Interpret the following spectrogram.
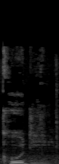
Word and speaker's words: Chode: Then she drops the name on me, pronounced Cody. Oh, but of course, it isn't spelled that way. She had to put her twist on it to make it special. She's spelling it CHODE.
